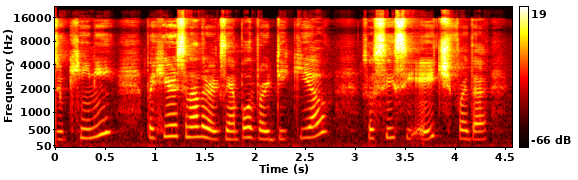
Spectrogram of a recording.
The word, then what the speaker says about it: verdicchio: Okay, the next word is verdicchio. V is normal. The E is representing the schwa here.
